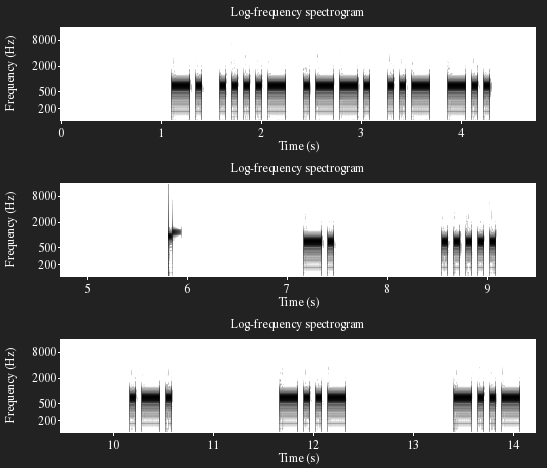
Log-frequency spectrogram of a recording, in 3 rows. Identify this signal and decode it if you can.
Morse code, heard as a keyed tone, about 20 wpm, spaced as for 10 wpm, 700 Hz. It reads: N4PUD N5RXX
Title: USA Call Signs - 5 Characters - 6x Character Spacing - 20wpm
